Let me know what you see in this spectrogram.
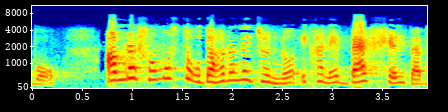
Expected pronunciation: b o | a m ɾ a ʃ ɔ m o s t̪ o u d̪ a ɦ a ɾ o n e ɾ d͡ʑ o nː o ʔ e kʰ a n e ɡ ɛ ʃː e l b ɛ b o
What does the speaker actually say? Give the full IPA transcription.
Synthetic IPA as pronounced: b o | a m ɾ a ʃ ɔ m o s t̪ o u d̪ a ɦ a ɾ o n e ɾ d͡ʑ o nː o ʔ e kʰ a n e b ɛ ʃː e l b ɛ b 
